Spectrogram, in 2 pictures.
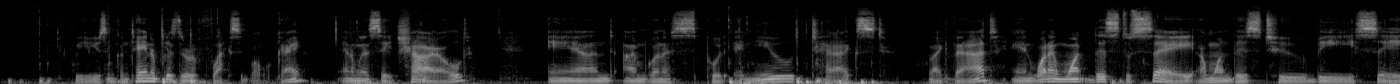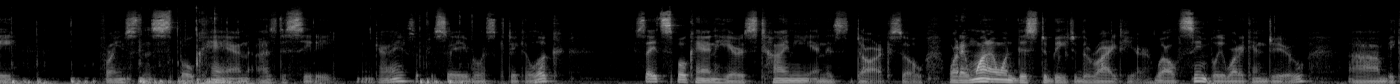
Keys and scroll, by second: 0.5 Return, 4.3 Return, 9.0 Return, 18.4 super+s.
